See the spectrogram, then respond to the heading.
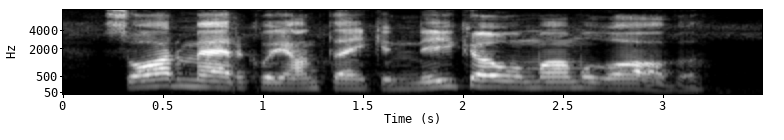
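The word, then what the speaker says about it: Iamaleava: automatically I'm thinking Nico AMA lava cuz that's what how I say his name amama leava is like his name but I sayama laava um you think I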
